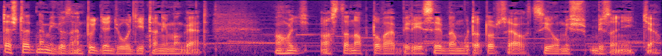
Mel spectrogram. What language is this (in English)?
Hungarian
